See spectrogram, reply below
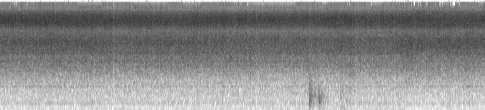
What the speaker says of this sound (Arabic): رح اقلي البصل على نار متوسطة لحد ما يدبل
